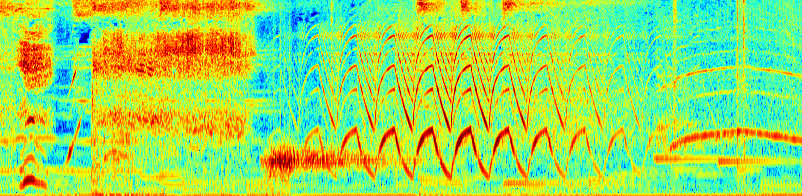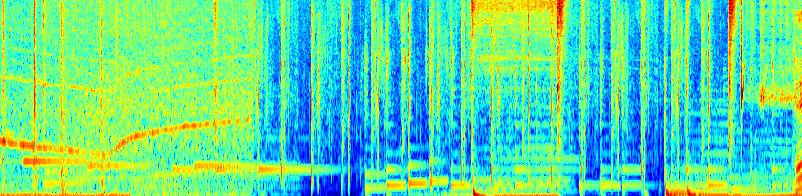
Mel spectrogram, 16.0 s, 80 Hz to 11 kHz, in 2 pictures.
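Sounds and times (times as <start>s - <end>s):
background music: 0.0s - 16.0s
siren yelping and wailing: 2.5s - 10.6s.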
